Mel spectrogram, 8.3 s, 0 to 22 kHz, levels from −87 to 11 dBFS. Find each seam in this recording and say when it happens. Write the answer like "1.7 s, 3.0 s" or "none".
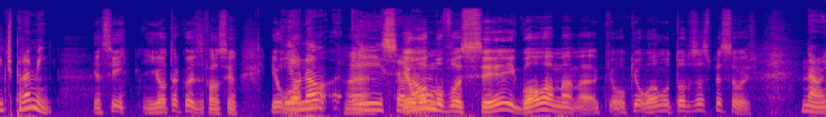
2.0 s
